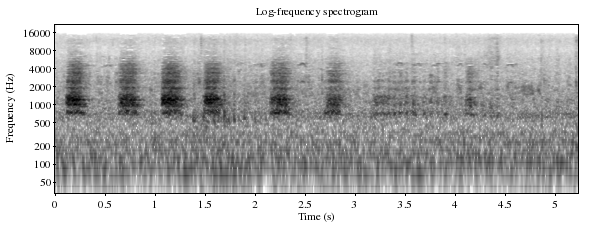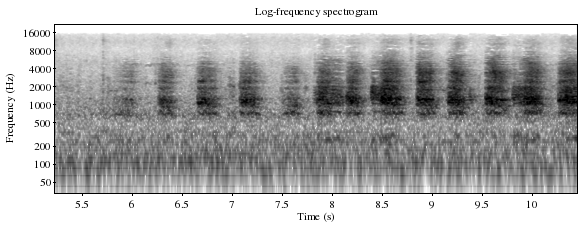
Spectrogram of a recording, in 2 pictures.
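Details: A pair of Egyptian geese in a backyard give loud, harsh, husky huffs and honks in quick runs of two or three per second, pausing midway, over a low rumble. One goose huffs to drive off mottled ducks while its partner joins in honking.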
